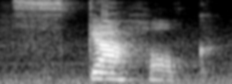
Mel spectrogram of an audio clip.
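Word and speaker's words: Scáthach: And it's an Irish name, so the one that I go with was the person who sounded the most Irish that I found, who pronounced it Scahawk. But it's spelt like Scathaach.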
